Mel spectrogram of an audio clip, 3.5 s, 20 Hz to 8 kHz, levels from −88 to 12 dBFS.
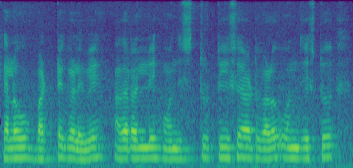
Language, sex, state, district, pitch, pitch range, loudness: Kannada, male, Karnataka, Koppal, 140 Hz, 135-145 Hz, -14 LUFS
